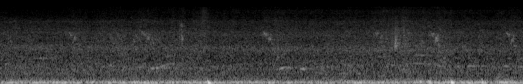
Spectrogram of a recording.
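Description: Small birds chirping, with short, falling high chirps repeating every second or so, over a steady low rumble. Two brief thumps stand out, about two seconds and four and a half seconds in.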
